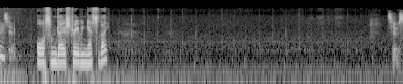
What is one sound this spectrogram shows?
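A man speaks into a close microphone with animation.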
